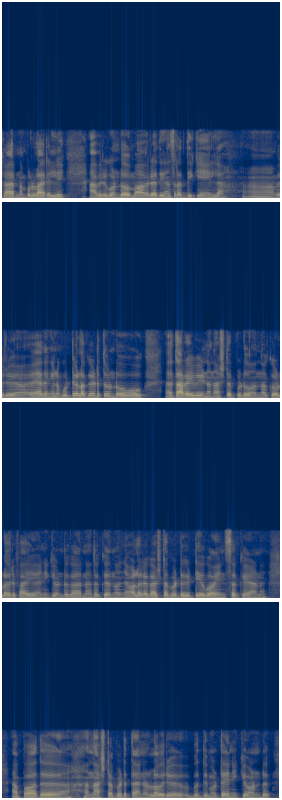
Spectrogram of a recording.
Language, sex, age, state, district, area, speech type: Malayalam, female, 45-60, Kerala, Thiruvananthapuram, rural, spontaneous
